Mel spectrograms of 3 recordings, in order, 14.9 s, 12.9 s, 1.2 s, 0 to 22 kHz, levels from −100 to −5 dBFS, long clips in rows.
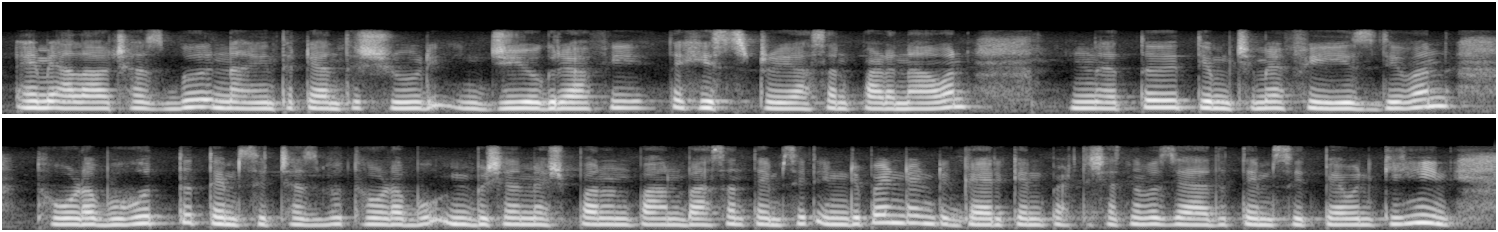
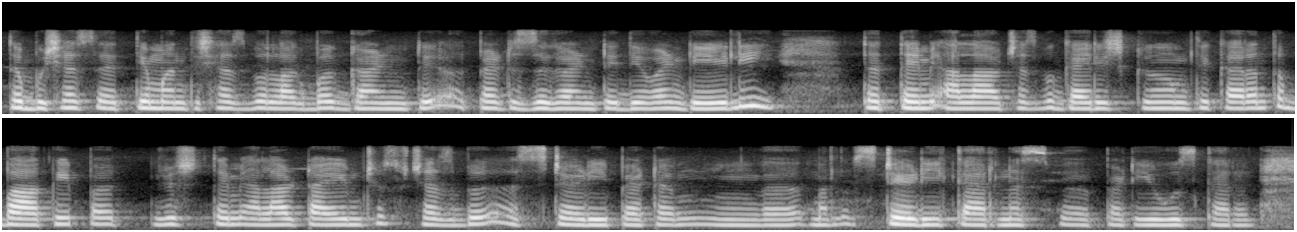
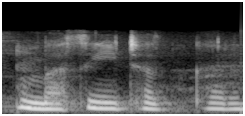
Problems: background sounds at intervals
